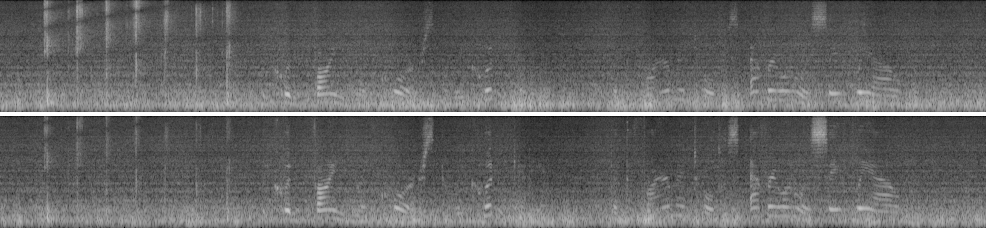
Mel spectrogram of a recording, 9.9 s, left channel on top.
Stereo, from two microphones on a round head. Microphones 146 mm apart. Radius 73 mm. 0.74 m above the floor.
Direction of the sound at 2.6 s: 60° right (ahead or behind).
